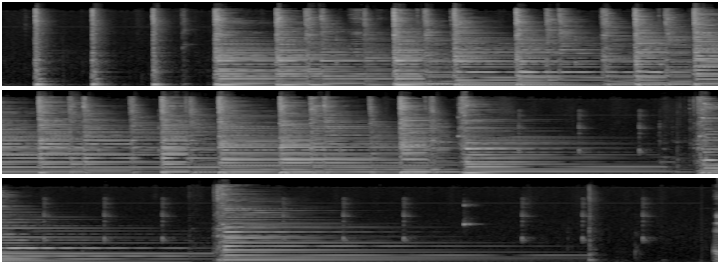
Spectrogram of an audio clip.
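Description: Acoustic guitar playing a pre-chorus chord progression with single ringing strums, each chord struck once and allowed to sustain and decay, clear and close with no voice over it.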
